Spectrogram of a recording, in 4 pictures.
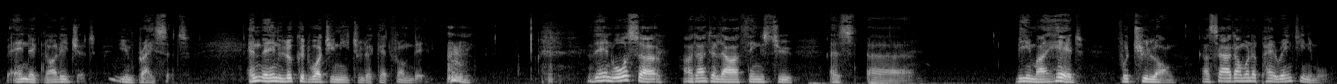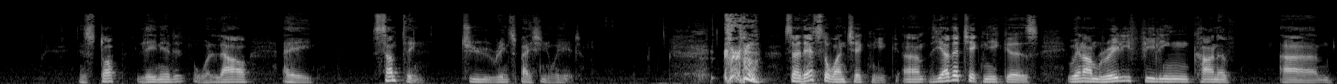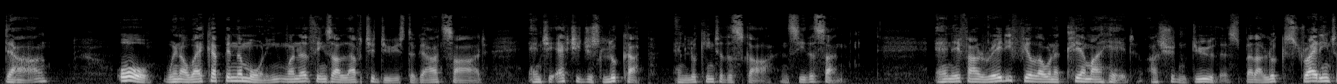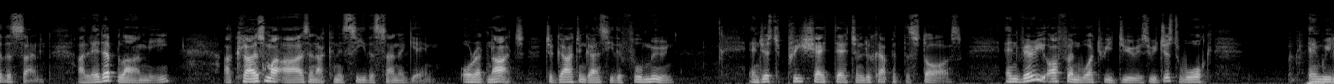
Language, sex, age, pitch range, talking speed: German, male, 60-79, 105-135 Hz, 205 wpm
